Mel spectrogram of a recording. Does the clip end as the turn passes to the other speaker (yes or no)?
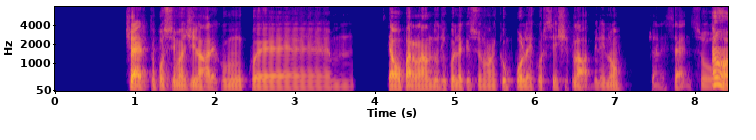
yes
